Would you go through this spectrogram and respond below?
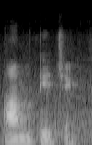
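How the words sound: The words are joined in one flow.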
